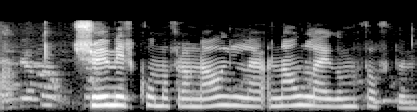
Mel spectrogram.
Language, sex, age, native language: Icelandic, male, 9, Icelandic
